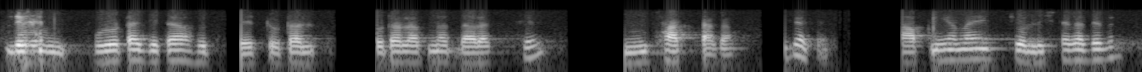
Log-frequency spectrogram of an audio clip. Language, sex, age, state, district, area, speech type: Bengali, male, 30-45, West Bengal, Purulia, urban, conversation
